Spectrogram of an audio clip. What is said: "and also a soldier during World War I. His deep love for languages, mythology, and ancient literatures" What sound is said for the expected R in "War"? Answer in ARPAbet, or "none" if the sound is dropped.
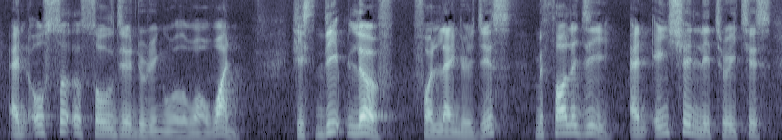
W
